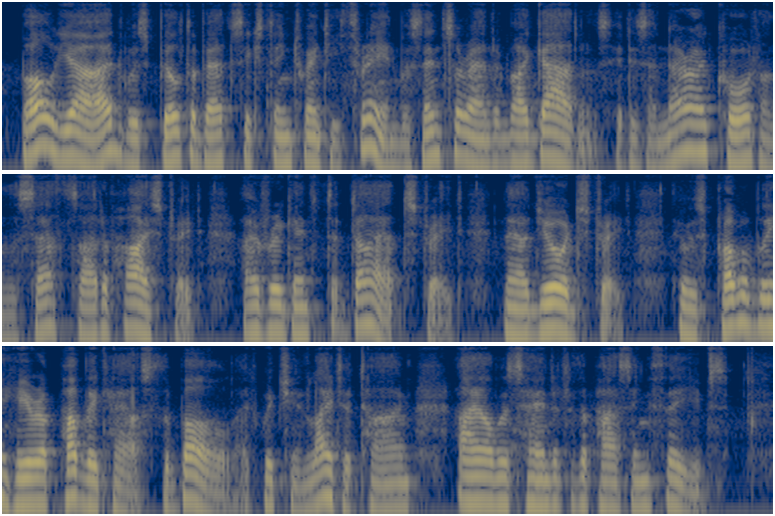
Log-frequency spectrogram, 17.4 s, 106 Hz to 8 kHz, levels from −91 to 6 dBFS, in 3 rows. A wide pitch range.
No: average, 2.8 semitones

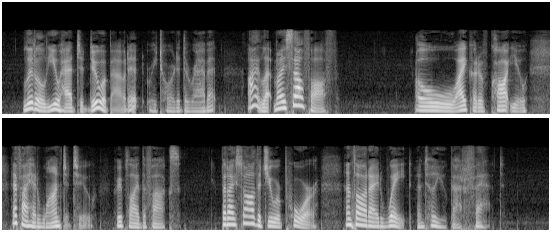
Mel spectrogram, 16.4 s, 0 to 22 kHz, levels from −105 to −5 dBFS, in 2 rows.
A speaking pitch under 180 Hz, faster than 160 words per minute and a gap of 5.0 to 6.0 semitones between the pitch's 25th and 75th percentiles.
Yes: medium, 140 Hz; average, 170 wpm; wide, 5.5 semitones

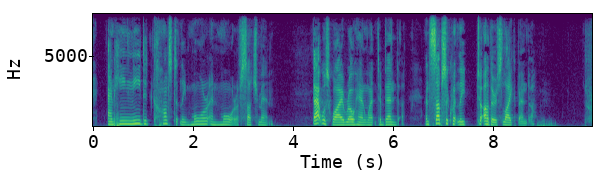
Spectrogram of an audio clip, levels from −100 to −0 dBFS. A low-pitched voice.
No: high, 190 Hz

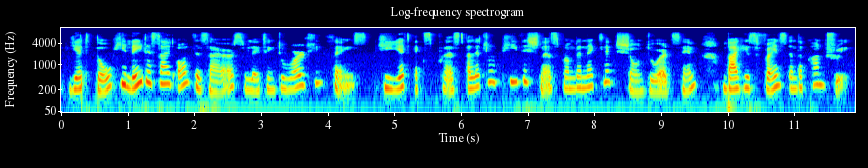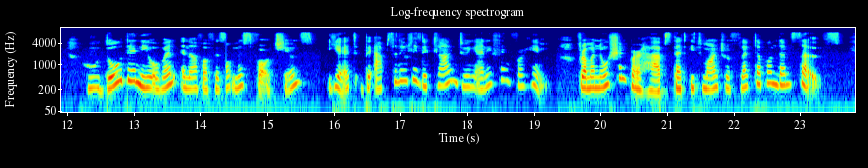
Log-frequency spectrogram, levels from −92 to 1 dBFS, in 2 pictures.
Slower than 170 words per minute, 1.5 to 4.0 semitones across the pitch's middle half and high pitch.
No: average, 140 wpm; average, 4.9 semitones; high, 235 Hz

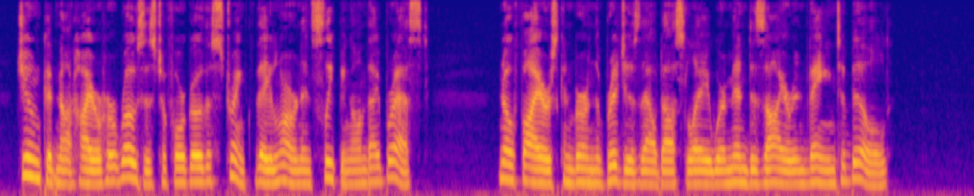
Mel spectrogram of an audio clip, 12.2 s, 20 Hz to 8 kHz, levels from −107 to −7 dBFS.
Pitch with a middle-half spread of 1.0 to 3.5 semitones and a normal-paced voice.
Yes: narrow, 2.5 semitones; average, 165 wpm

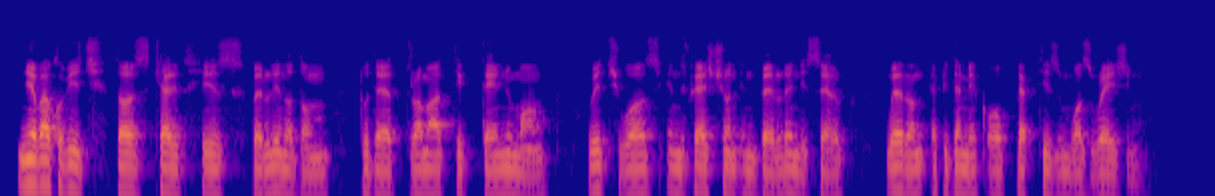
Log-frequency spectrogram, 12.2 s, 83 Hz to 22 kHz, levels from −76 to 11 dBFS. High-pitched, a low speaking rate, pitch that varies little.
No: very low, 90 Hz; slow, 115 wpm; narrow, 1.9 semitones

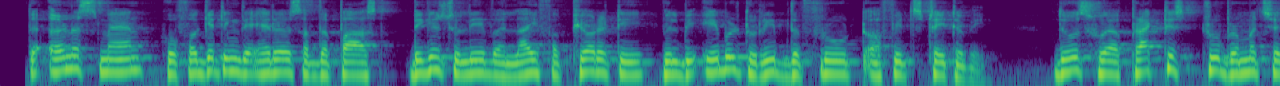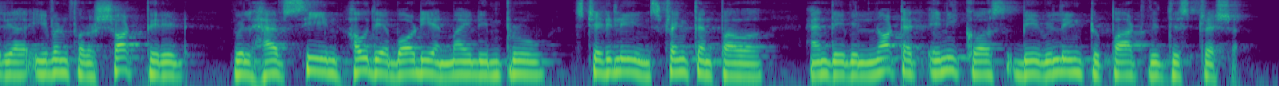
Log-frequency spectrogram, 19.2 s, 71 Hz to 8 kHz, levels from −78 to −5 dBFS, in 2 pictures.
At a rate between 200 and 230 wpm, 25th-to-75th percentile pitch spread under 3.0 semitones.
Yes: fast, 205 wpm; narrow, 2.5 semitones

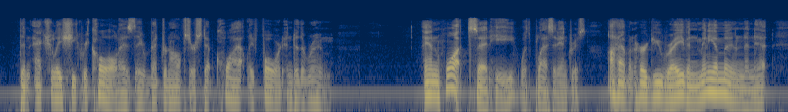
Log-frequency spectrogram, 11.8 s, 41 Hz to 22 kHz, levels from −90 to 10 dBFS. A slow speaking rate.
No: average, 155 wpm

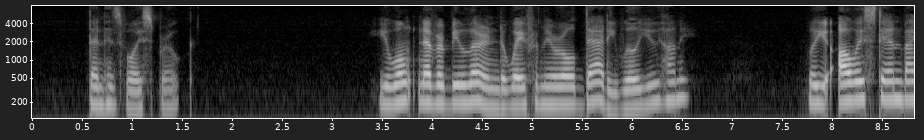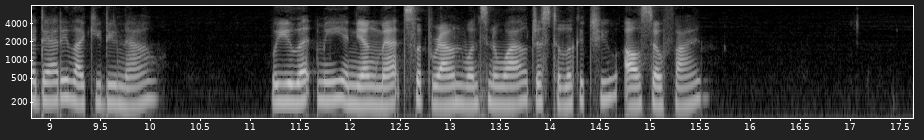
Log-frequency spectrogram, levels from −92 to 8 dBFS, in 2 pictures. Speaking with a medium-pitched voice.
No: high, 195 Hz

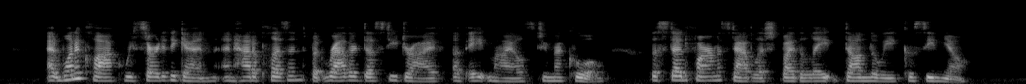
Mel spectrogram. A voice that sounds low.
No: medium, 170 Hz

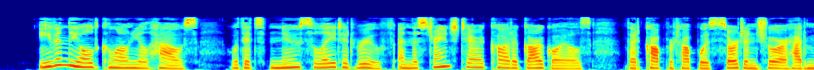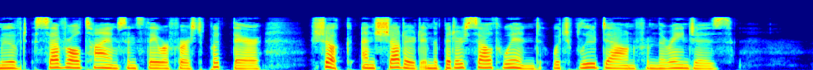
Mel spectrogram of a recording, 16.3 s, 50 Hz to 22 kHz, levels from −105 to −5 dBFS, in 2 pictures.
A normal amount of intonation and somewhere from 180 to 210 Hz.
Yes: average, 3.7 semitones; medium, 185 Hz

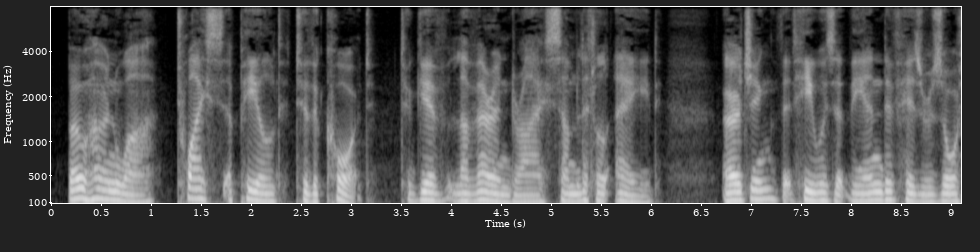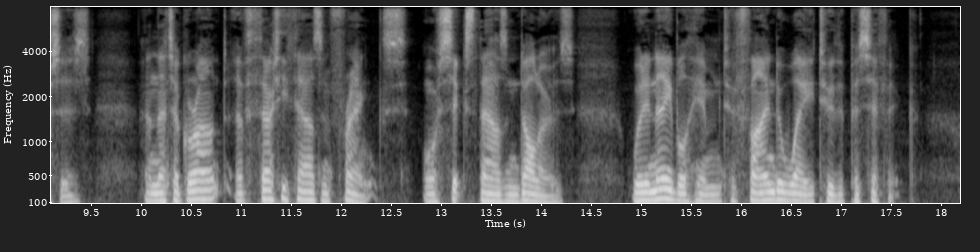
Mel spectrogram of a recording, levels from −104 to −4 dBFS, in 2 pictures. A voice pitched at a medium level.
No: low, 120 Hz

